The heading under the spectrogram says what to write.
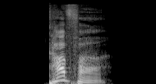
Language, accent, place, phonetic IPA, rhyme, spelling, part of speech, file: German, Germany, Berlin, [ˈtafɐ], -afɐ, taffer, adjective, De-taffer.ogg
- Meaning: 1. comparative degree of taff 2. inflection of taff: strong/mixed nominative masculine singular 3. inflection of taff: strong genitive/dative feminine singular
